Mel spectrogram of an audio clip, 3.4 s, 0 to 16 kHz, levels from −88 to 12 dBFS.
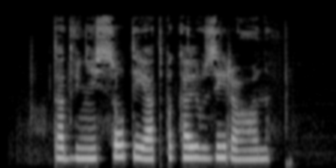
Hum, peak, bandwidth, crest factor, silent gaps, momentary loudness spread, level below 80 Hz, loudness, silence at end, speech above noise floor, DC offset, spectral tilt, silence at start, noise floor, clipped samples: none; -8 dBFS; 11.5 kHz; 16 dB; none; 9 LU; -72 dBFS; -23 LUFS; 0.65 s; 33 dB; under 0.1%; -4 dB/octave; 0.55 s; -56 dBFS; under 0.1%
